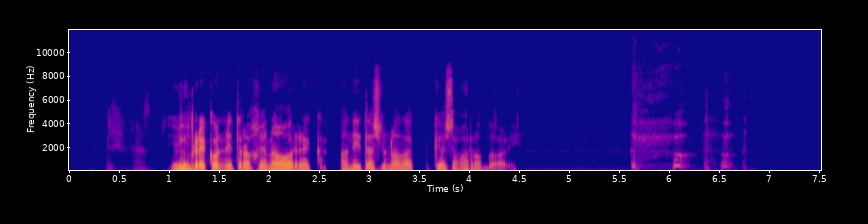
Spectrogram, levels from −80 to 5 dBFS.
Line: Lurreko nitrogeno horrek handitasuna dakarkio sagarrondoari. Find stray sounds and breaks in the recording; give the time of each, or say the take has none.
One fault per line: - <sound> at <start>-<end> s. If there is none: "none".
- dropout at 3.5-3.6 s
- cough at 5.6-6.8 s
